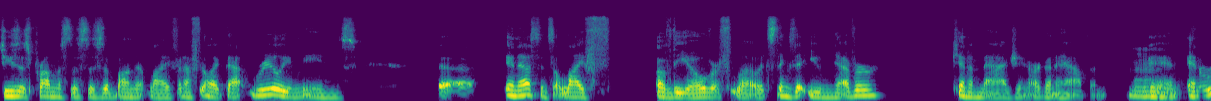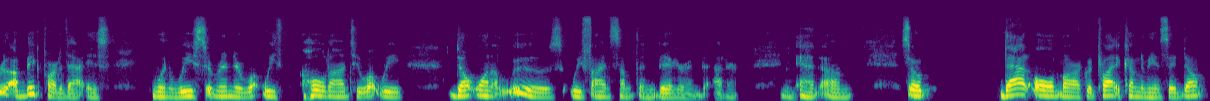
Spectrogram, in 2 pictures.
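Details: Real adult male lead singer with incurable spasmodic dysphonia that began at the height of his musical career and was first mistaken for hoarseness; he still struggles with it, and he says it is audible in his speech. Spasmodic dysphonia.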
